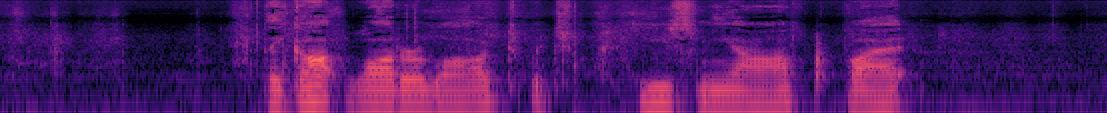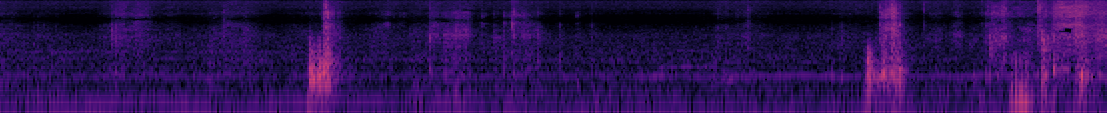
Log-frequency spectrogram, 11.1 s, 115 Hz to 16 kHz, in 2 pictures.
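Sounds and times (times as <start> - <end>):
faint room hum: 0.0 - 11.0
paper pages rustling: 0.0 - 11.0.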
